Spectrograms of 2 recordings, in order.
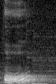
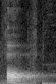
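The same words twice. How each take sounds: First: The vowel is closed, with the mouth less open. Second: The vowel is open, with the mouth wider open. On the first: "Può avere un suono chiuso" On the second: "o un suono aperto"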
